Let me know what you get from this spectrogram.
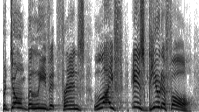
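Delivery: high, loud rock-singer shout, slowing on the last line; singer's shout. Retold or imitated. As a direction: belt it over a roaring band. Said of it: "he goes".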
